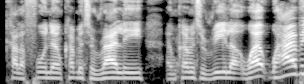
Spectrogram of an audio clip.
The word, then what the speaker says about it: Raleigh: or in British English we would say rally as in the same way you pronounce like a rally car that's what you'd pronounce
